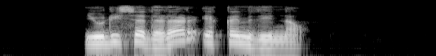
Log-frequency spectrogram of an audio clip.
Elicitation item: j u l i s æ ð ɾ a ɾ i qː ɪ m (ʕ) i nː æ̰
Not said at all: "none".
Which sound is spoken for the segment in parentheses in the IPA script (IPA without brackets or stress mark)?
ð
